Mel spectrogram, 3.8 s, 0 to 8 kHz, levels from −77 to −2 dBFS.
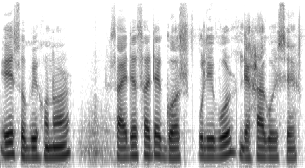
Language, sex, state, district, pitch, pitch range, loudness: Assamese, male, Assam, Sonitpur, 135 Hz, 125-150 Hz, -16 LUFS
